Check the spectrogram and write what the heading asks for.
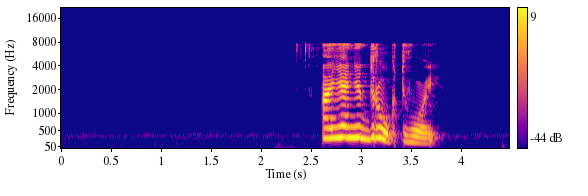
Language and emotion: Russian, angry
